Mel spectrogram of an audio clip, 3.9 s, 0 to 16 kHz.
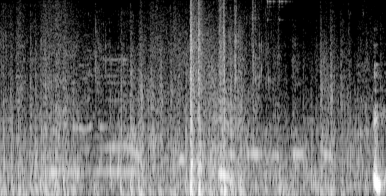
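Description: Gunfire in the video game Call of Duty 4, with scattered sharp shots and a few bursts over game ambience, including a louder crack midway and another near the end.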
